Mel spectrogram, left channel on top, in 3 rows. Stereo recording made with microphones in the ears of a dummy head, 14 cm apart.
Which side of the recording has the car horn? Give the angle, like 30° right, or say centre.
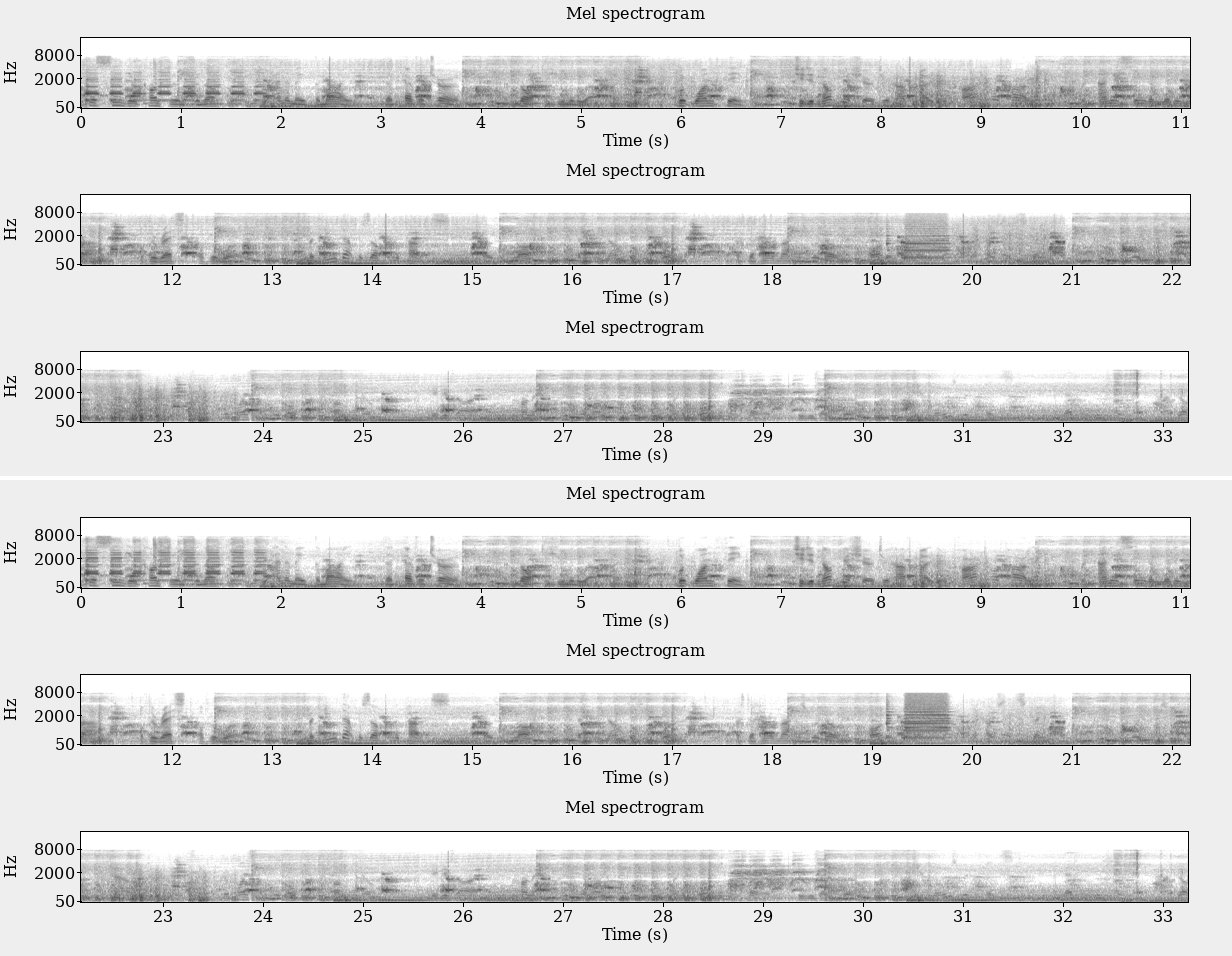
50° right.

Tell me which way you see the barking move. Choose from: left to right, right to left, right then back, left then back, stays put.
left to right.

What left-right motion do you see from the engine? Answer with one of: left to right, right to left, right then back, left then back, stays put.
stays put.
